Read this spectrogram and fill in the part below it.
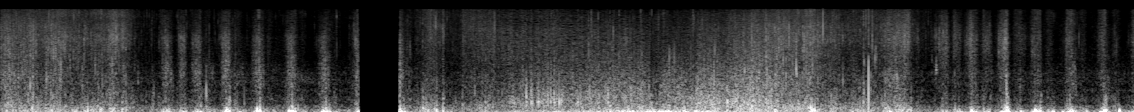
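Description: Fingers squeeze and crinkle a soft, crunchy food close to a microphone.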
